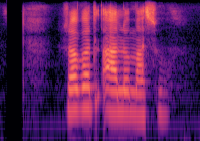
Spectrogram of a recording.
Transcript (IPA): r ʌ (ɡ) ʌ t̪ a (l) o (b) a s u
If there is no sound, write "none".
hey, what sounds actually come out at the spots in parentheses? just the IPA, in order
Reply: ɡ, l, m

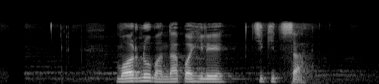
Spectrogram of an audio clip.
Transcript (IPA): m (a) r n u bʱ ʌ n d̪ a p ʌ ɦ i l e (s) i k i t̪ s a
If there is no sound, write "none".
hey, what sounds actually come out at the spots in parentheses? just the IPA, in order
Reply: ʌ, t͡s

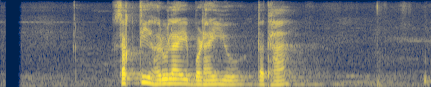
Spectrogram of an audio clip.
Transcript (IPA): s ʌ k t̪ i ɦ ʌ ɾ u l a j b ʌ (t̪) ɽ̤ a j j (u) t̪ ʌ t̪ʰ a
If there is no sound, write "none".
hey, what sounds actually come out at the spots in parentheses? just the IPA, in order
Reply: none, o

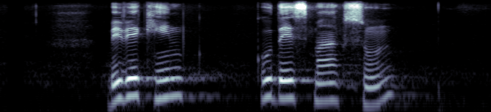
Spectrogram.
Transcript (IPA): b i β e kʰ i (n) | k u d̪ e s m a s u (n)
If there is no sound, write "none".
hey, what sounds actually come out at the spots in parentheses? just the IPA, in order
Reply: n, n

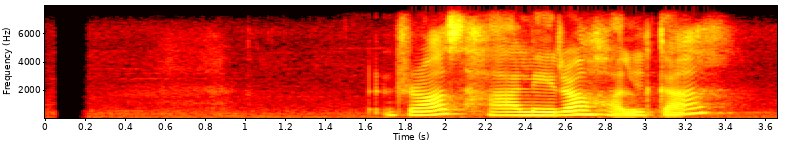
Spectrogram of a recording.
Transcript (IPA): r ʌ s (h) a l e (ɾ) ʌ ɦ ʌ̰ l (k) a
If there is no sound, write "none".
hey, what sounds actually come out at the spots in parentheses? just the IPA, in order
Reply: h, ɾ, k

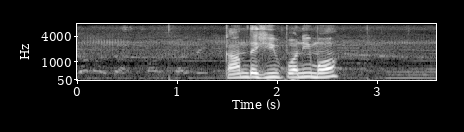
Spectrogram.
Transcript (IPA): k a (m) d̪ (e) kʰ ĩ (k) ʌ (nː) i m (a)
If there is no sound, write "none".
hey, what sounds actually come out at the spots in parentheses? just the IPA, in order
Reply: m, e, p, n, ʌ

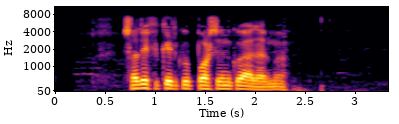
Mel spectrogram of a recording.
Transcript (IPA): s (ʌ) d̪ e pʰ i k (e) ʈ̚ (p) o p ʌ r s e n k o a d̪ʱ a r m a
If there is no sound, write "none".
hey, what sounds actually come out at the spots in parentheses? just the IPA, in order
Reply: ʌ, e, k

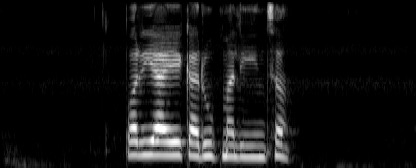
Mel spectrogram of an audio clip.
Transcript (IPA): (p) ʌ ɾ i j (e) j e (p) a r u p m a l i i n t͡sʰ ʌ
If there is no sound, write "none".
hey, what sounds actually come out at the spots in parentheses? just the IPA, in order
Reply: p, a, k

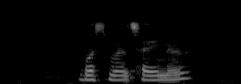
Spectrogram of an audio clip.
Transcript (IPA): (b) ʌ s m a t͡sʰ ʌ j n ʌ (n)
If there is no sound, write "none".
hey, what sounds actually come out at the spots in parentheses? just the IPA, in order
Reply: b, none

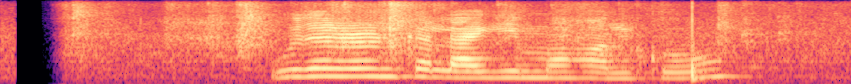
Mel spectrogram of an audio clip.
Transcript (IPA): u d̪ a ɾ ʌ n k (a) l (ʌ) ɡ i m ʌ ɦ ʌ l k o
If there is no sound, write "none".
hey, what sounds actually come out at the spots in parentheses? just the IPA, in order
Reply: a, a

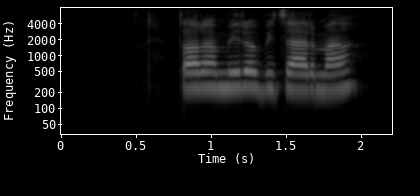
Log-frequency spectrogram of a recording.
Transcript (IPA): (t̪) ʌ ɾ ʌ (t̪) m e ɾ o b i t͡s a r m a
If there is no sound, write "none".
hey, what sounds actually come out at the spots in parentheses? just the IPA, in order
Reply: t̪, none

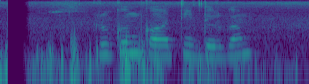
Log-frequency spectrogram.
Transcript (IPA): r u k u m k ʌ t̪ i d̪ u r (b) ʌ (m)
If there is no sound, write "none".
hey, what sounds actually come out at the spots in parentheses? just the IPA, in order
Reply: ɡ, m

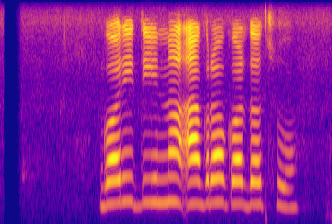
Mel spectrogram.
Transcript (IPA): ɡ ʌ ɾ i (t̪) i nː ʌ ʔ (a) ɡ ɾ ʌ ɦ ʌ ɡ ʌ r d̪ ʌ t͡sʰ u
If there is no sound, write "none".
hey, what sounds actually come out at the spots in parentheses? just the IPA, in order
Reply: d̪, a

